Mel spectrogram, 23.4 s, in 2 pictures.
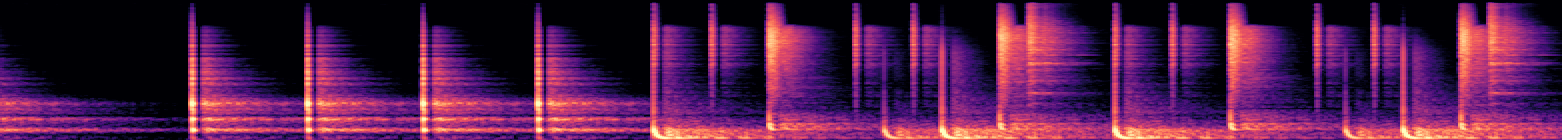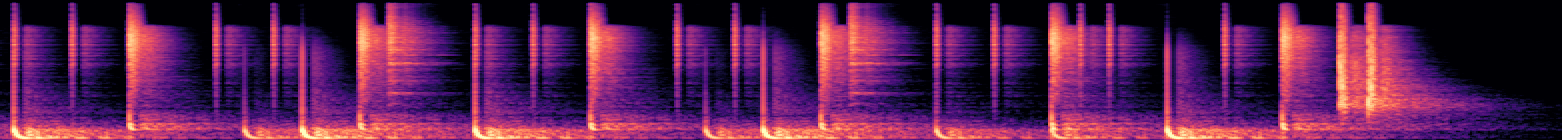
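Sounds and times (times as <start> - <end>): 
TR909 drum machine through Sony DRE 2000 and MU R201 hall reverb: 1.5 - 23.0.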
